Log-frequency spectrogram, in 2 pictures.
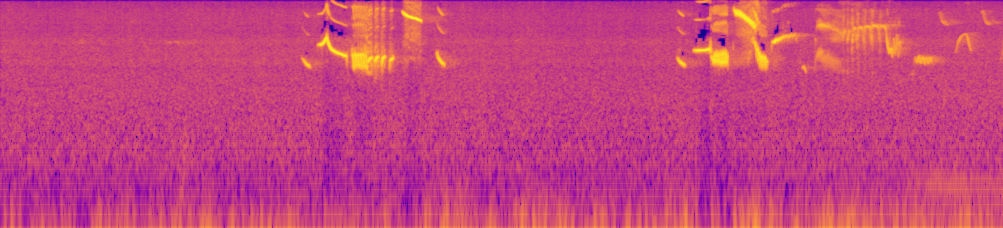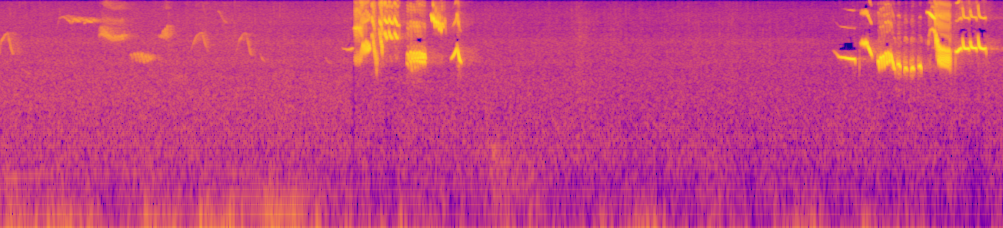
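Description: Male blue rock thrush singing: four short, warbling phrases of quick rising and falling whistles, spaced several seconds apart, over a faint low rumble.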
